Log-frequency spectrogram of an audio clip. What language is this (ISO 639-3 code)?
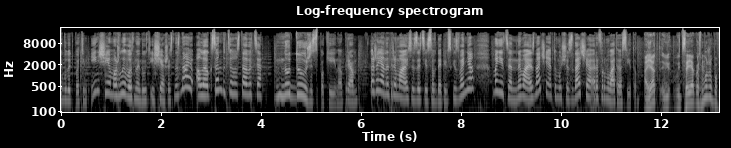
ukr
